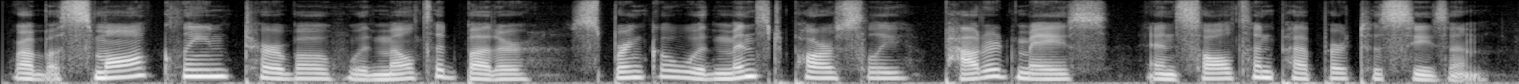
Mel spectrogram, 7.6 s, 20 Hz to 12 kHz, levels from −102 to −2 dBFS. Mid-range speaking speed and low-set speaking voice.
No: average, 160 wpm; medium, 185 Hz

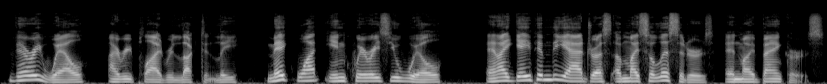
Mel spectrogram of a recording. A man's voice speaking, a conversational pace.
Yes: male; average, 160 wpm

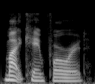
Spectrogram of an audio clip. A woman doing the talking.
Yes: female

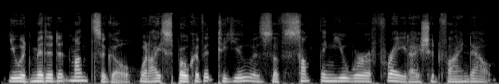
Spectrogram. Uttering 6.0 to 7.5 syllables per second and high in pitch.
No: 6.2 syllables/s; low, 135 Hz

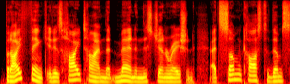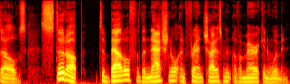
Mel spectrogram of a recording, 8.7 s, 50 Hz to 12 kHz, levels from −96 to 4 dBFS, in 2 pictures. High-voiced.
No: low, 135 Hz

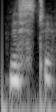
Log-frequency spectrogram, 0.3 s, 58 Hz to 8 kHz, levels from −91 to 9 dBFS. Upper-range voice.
Yes: high, 230 Hz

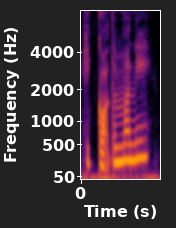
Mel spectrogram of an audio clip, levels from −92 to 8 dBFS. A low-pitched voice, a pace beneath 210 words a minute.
No: very high, 255 Hz; average, 200 wpm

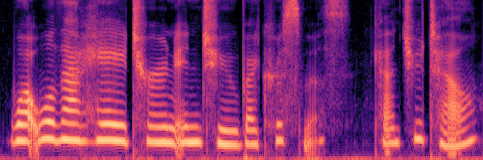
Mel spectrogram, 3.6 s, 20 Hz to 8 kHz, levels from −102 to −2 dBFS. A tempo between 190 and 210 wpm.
No: average, 180 wpm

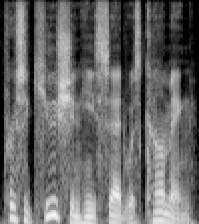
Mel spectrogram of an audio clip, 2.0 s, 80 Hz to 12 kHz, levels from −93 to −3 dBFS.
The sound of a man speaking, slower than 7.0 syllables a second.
Yes: male; 4.8 syllables/s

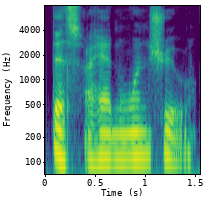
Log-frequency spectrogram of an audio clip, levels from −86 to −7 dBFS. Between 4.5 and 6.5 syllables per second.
Yes: 5.3 syllables/s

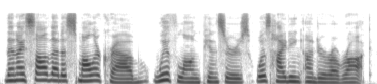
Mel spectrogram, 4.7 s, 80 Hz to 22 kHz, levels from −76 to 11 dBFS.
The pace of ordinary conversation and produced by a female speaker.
Yes: average, 190 wpm; female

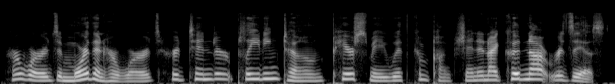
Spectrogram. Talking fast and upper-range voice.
No: average, 195 wpm; high, 200 Hz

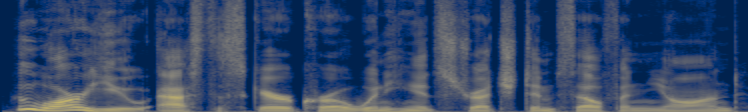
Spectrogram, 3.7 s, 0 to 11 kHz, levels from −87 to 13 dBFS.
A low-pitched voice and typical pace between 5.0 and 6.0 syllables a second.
Yes: low, 120 Hz; 5.6 syllables/s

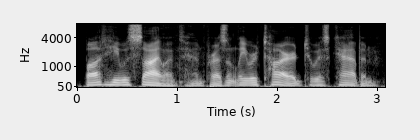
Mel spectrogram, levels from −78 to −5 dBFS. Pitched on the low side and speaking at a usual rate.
Yes: very low, 95 Hz; average, 195 wpm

